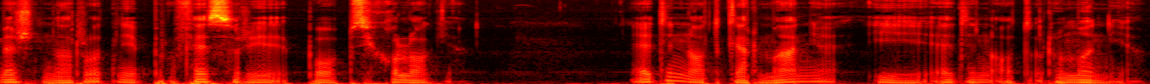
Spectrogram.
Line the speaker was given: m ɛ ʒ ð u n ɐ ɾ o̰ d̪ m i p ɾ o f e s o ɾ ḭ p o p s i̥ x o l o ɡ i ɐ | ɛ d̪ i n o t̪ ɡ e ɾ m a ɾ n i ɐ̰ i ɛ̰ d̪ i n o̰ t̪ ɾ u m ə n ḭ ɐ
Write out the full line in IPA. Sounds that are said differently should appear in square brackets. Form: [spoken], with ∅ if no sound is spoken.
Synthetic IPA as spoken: m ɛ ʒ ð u n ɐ ɾ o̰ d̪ [n] i p ɾ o f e s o ɾ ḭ p o p s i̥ x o l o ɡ i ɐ | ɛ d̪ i n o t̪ ɡ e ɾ m a [∅] n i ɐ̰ i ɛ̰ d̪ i n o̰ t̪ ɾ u m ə n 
